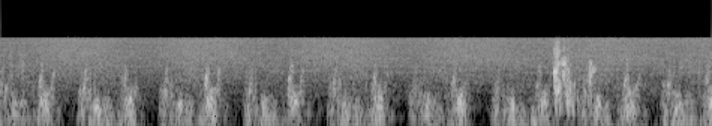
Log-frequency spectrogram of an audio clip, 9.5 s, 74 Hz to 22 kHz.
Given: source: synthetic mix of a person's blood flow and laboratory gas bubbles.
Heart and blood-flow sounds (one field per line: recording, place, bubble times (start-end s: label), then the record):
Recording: Doppler ultrasound of blood flow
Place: precordium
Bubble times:
7.37-7.75 s: bubbles
7.84-7.97 s: bubbles
From the record:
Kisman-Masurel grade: 213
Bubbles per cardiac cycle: several, 3 to 8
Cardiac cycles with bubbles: 1 to 10%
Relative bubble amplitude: loud (0.450 to 0.775)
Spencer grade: 1 (occasional bubble signal discernible with the cardiac motion signal, with majority of cardiac periods free of bubbles)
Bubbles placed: only in the low amplitude regions of the cardiac cycle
